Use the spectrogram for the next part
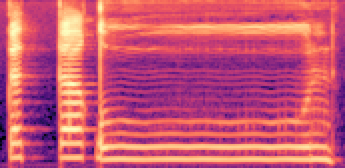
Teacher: قاف واو پیش قو ہے، واو مدہ ہے، الف کے برابر پڑھیں گے، تھوڑا سا لمبا کریں گے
